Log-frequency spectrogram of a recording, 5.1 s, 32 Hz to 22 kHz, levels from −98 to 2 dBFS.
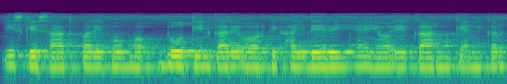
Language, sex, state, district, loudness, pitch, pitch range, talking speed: Hindi, male, Himachal Pradesh, Shimla, -15 LUFS, 130 Hz, 125-130 Hz, 200 wpm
